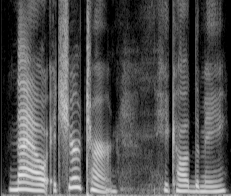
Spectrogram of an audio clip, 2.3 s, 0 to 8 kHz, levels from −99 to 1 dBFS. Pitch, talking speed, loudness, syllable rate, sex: 240 Hz, 205 wpm, -17 LUFS, 5.2 syllables/s, female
